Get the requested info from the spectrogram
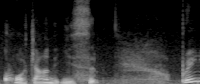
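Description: Speech only: a voice reading an English news sentence aloud, with a soft, breathy stretch between phrases.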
